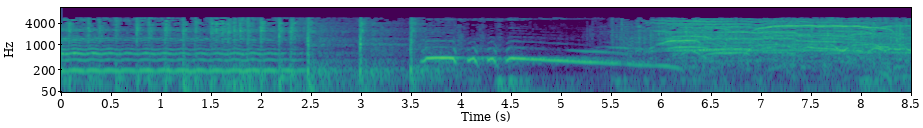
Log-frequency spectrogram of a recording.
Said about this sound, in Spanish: Ese ujujujú parece nuestro. Eso se llama turucho en Galicia. Dicen que ese tipo de gritos, que tienen algo que ver con las batallas y las guerras primigenias que se empleaban para asustar al festejo, al oponente, para envalentonarse.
